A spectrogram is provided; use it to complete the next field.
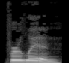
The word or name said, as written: verlin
